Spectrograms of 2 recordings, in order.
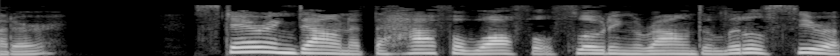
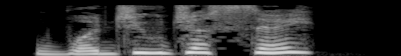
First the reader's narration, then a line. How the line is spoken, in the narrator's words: Benny asks, his voice a low boom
